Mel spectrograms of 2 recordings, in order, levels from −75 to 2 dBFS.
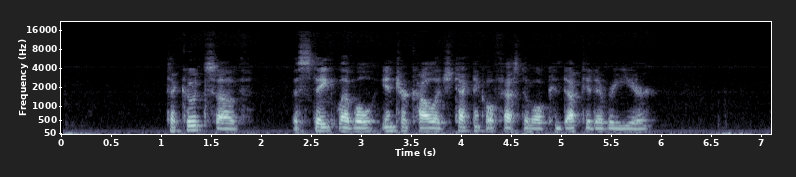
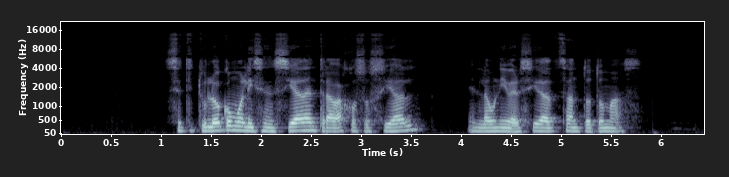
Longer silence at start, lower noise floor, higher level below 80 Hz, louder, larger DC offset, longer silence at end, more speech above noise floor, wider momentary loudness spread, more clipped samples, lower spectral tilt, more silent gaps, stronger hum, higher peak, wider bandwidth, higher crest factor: second, 0.05 s vs 1.1 s; second, -49 dBFS vs -66 dBFS; first, -46 dBFS vs -56 dBFS; about the same, -19 LUFS vs -18 LUFS; neither; second, 0.25 s vs 0.65 s; second, 31 dB vs 48 dB; second, 10 LU vs 13 LU; neither; about the same, -6 dB/octave vs -7 dB/octave; neither; neither; about the same, -2 dBFS vs -2 dBFS; about the same, 16 kHz vs 15 kHz; about the same, 18 dB vs 18 dB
